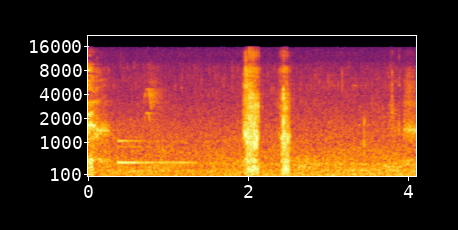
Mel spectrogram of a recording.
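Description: A man sniffs twice in quick succession, about two seconds in, in a tearful pause while talking about his mother's death. A faint brief hum sounds near the start.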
